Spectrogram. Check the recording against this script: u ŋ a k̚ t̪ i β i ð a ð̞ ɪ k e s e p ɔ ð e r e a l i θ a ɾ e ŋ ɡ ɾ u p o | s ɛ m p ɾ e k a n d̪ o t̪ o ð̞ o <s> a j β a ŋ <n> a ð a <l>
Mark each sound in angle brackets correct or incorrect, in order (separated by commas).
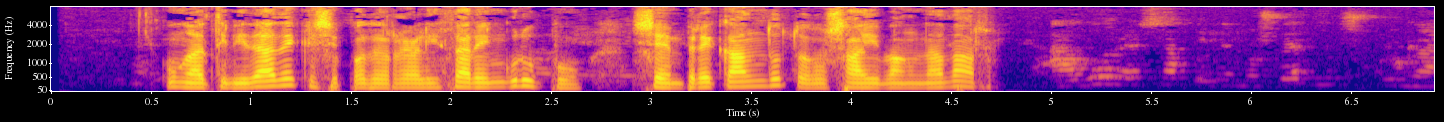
correct, correct, incorrect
